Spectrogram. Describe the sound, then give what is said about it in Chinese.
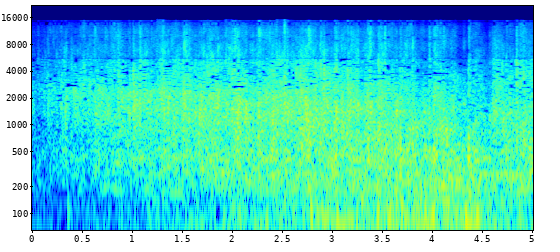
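Loud, dense audience applause at a live group crosstalk comedy performance, a steady roar of many hands clapping that holds evenly for the whole stretch with no voices over it. “感谢大家热烈的掌声，当然这个掌声再热烈点就更好了”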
